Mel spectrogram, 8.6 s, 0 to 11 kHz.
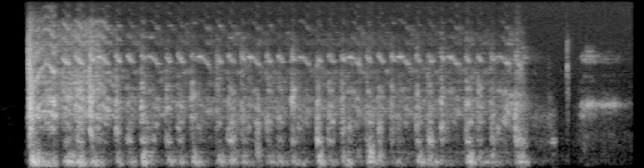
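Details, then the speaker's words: Jeep YJ Wrangler 2.5L no-start: starter spins the engine with even compression pulses for about six seconds but it never fires; gauges light, compression sounds good; fault traced to a failed fuel pump relay. "all right so the motor turns over sounds like we've got power to the starter all the gauges light up um I'm not sure how much you could hear from the motor while we were cranking it but it does sound like pretty good compression"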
